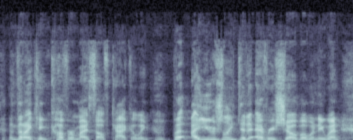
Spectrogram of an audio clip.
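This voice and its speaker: A man chatting on a podcast, telling animated theater stories and laughing often. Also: high-pitched, rapid-fire. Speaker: cast member recalling a show. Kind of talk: casual podcast chat.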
